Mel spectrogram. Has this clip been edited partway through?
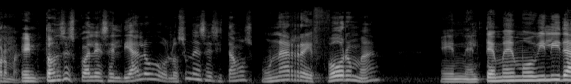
yes; 2 cuts; at 1.9 s, 2.5 s

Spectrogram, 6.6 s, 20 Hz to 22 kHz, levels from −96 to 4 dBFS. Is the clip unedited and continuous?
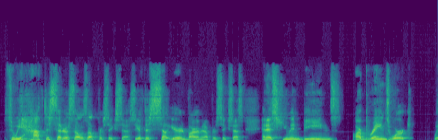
no; 1 cut; at 5.2 s

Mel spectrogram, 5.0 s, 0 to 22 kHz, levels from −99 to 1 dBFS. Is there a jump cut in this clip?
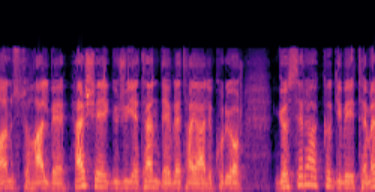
no; 0 cuts

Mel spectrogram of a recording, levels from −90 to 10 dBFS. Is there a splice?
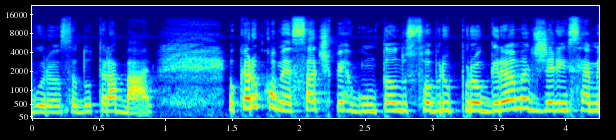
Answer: no; 0 cuts

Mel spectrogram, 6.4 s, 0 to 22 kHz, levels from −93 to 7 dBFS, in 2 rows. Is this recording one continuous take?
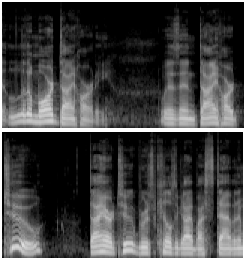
no; 1 cut; at 5.3 s

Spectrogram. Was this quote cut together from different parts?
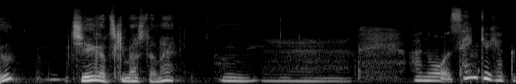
no; 0 cuts

